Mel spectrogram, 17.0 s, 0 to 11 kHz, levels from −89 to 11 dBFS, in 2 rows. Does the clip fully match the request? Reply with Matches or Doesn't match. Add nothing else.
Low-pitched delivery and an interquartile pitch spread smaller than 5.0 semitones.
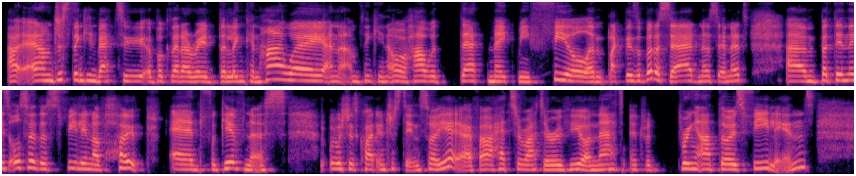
Doesn't match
